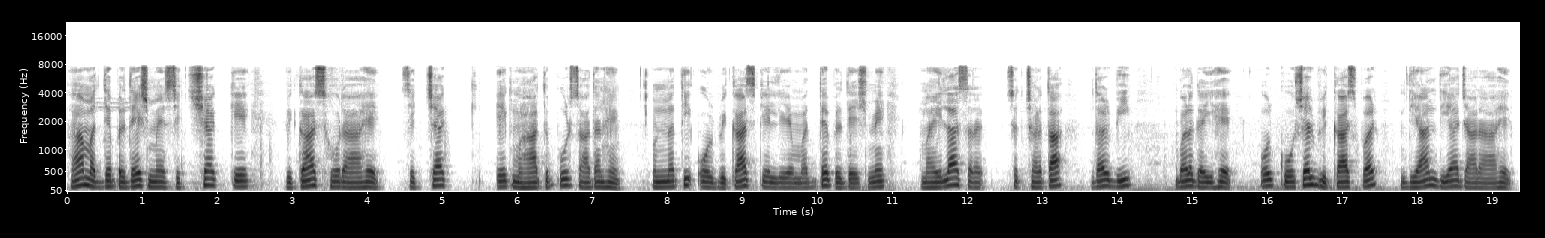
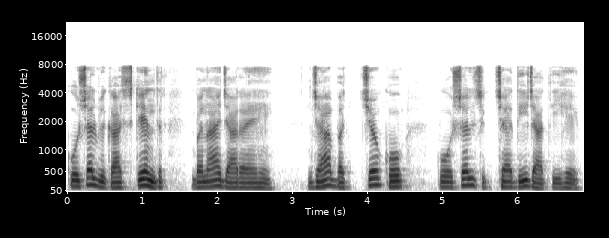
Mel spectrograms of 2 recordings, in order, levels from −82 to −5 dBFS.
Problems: constant background noise, background conversations at intervals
